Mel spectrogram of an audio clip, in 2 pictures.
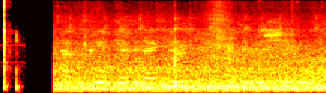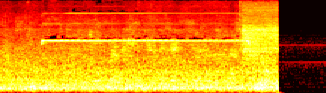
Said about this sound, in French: Mais voilà déjà mon arrêt. Je descends de voiture. Les portes se ferment.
